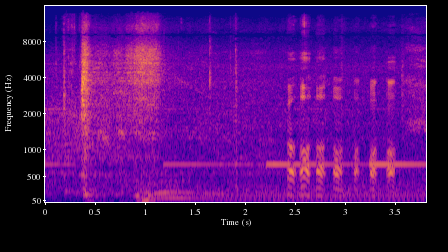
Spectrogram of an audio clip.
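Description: A car engine cranks and starts, then idles.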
